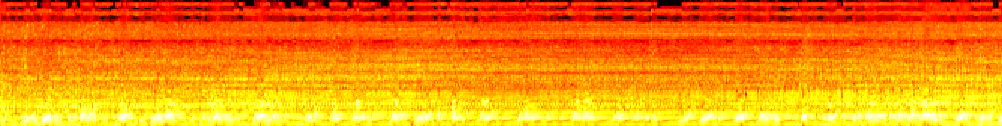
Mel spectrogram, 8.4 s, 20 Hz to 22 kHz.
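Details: Fully restored 1958 Johnson 7.5 hp two-stroke outboard, barrel test without silencer fitted: steady even buzz throughout, no misses, surging or rattles; runs great, idles with a sweet purr, normal running.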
